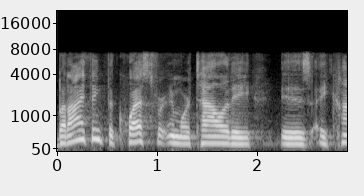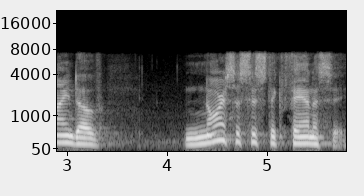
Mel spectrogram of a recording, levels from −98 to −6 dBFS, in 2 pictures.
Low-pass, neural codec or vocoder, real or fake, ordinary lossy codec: 7.2 kHz; none; real; Opus, 64 kbps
